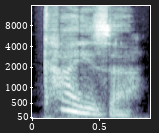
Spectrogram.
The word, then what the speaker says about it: Kaiser: the English I pronunciation a i is also pronounced as I hi my Kaiser your turn how do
